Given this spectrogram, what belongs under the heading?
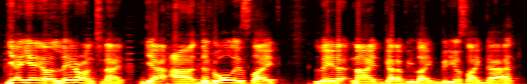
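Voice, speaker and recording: A man with a fairly high-pitched voice talks casually to his livestream viewers. He rambles in loose slang and often repeats himself, his voice a little worn as if it is going. Music plays faintly behind him. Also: normal speed, a bit bright. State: losing his voice. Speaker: livestream host and video creator.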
